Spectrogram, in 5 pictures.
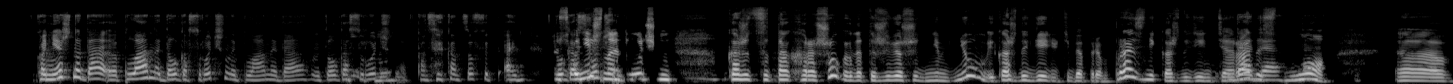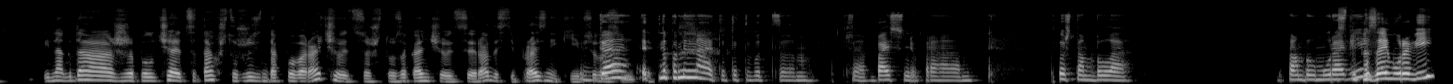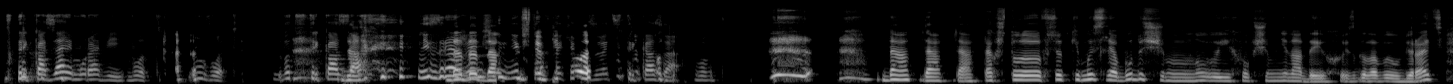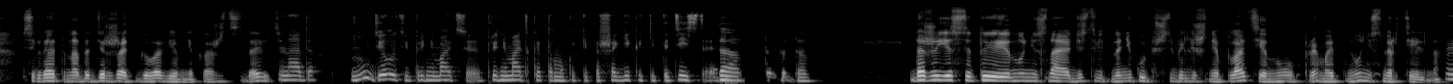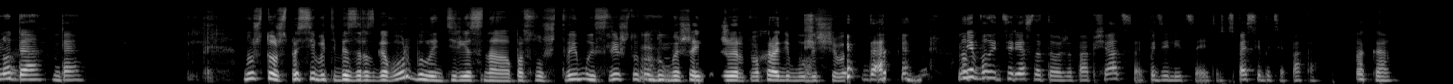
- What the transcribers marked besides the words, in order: other background noise; tapping; laugh; laughing while speaking: "Да"; laugh; chuckle; laugh; laughing while speaking: "Вот"; laugh; chuckle
- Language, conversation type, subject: Russian, podcast, Стоит ли сейчас ограничивать себя ради более комфортной пенсии?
